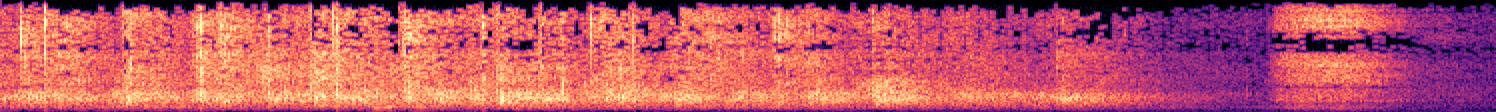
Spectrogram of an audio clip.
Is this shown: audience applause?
yes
